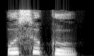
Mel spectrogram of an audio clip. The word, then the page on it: ಉಸಿಕ: usika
